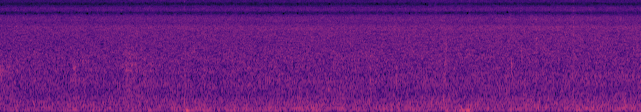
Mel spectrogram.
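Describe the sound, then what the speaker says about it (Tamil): Water pours and flows steadily at a hillside temple stream. It gives an even, constant hiss with no breaks and no voices, at a moderate distance. "அங்கங்கே தண்ணியாக ஊற்றுது."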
